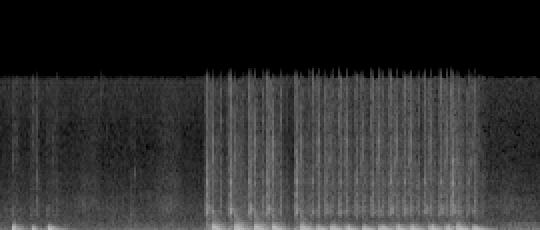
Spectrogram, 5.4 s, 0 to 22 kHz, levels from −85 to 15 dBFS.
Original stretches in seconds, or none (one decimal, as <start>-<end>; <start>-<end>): 3.2-5.4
